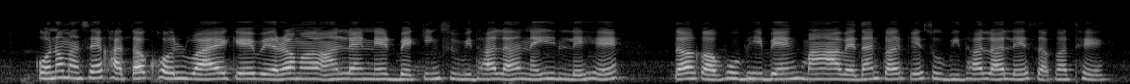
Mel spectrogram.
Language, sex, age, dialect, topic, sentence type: Chhattisgarhi, female, 18-24, Central, banking, statement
